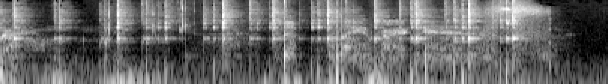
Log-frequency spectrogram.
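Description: Long nails tap rapidly on the side of a tall metal aerosol can of Crisco butter cooking spray, making about fifteen light, irregular clicks. Each tap gives a short, bright, hollow metallic tick that dies away almost at once. The taps stop near the end and leave a quiet tail.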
